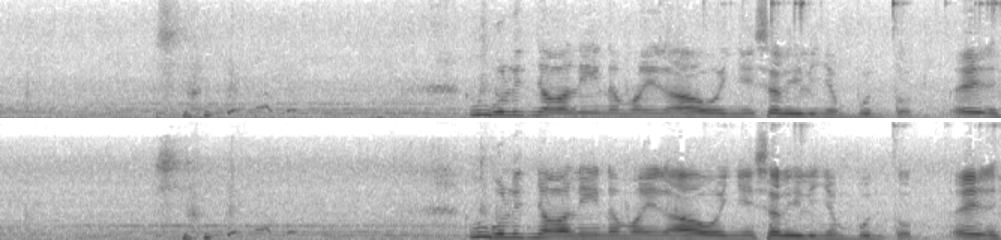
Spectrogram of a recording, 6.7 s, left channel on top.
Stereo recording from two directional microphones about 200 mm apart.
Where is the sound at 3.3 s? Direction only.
25° right (ahead or behind).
